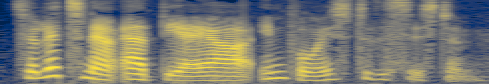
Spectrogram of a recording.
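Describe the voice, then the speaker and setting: A woman narrating a scripted software tutorial as demo presenter, in a measured, explanatory way. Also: lowish voice, lively intonation, no room sound.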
